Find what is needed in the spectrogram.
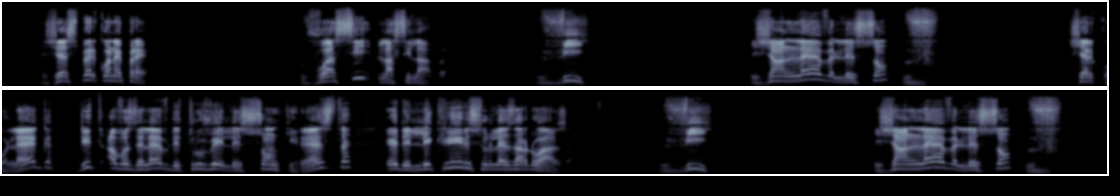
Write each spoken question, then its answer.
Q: Vie. J'enlève le son V.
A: C'est le son I.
